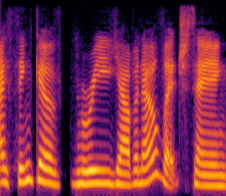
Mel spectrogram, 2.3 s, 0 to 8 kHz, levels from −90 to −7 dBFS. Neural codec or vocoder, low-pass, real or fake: codec, 24 kHz, 0.9 kbps, WavTokenizer, medium speech release version 2; 7.2 kHz; fake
